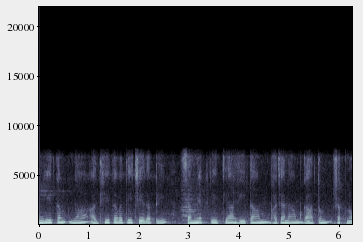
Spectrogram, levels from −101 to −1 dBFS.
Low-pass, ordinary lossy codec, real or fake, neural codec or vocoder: 7.2 kHz; Opus, 16 kbps; real; none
